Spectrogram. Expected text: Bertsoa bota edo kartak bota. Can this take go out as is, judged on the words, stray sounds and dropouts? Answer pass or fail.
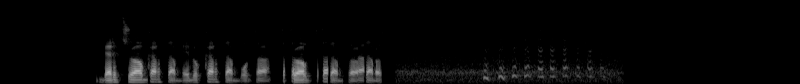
fail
